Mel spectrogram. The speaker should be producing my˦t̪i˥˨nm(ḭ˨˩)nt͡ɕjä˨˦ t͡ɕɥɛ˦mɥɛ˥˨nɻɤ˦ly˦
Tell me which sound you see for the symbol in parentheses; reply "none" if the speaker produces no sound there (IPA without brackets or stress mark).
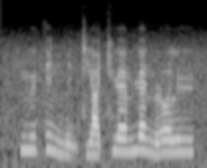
ḭ˨˩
